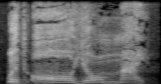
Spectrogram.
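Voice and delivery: slow, hushed repeat of the phrase. Shown as a demonstration. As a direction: drop the voice to almost nothing. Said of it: "repeated much softer".

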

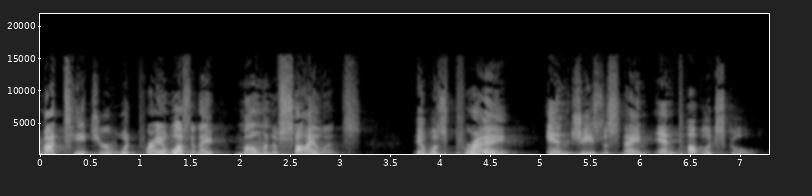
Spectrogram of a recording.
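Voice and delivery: usual speaking voice

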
